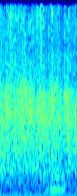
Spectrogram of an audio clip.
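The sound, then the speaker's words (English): A church audience breaks into applause, a steady wash of many hands clapping at an even, moderate loudness with no single claps standing out. “So let's give God a hand for that.”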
